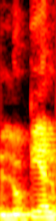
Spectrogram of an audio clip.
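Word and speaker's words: Lutyens: कहते थे कि तुम लुटियन बोलते हो, ये लटियन होता है। तो हर बार आकर वो करेक्ट कर जाते थे, ये लटियन बोला करो, लुटियन मत बोला करो।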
